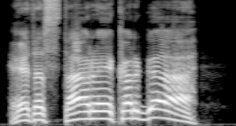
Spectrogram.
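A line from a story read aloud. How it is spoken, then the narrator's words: Loud shout. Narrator (Russian): Возглавлявший погоню воин громко крикнул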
